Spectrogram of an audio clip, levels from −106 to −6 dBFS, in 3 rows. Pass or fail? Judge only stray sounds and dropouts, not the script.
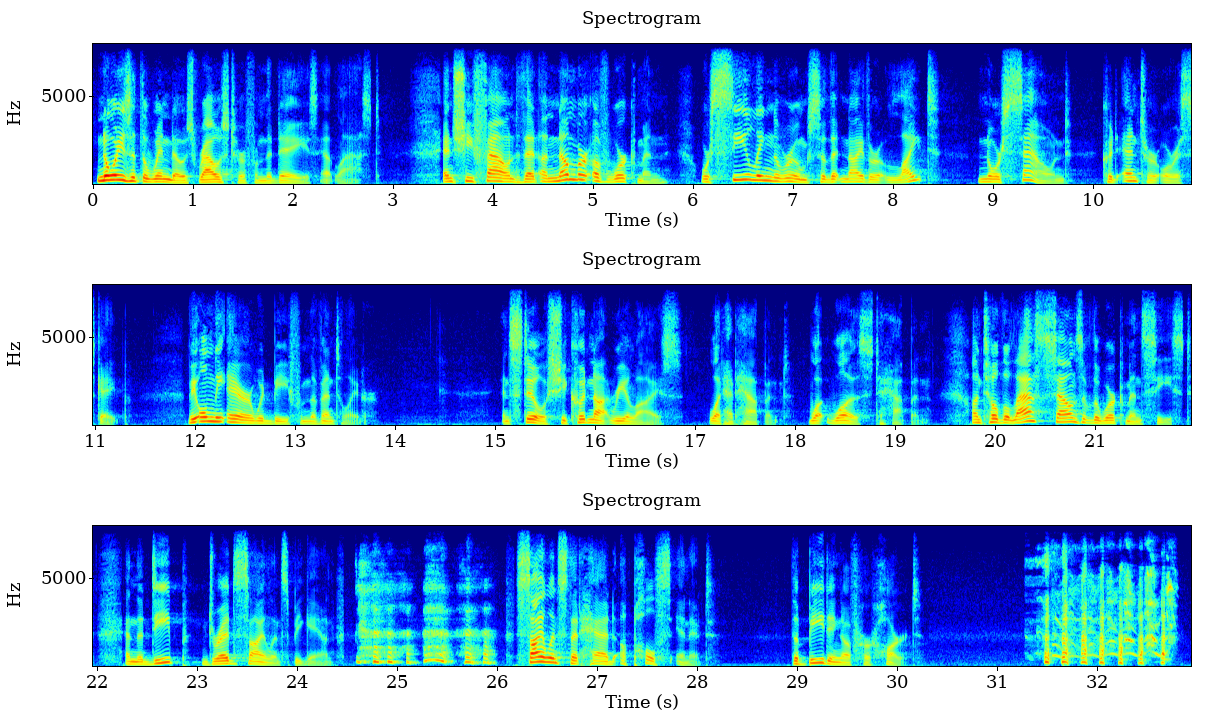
fail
